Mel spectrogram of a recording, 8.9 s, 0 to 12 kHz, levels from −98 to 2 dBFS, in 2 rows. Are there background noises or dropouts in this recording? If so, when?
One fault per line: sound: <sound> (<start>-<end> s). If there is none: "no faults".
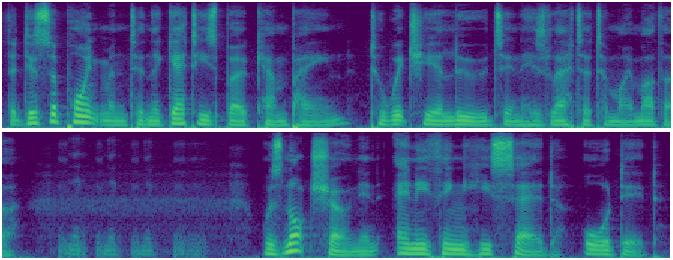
sound: laugh (4.8-5.8 s)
